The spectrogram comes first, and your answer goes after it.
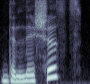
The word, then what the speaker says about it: delicious: As C-I-O here makes sh, And then we have us, shus, delicious. And that means very good, tasty, okay?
